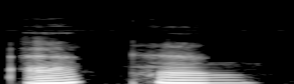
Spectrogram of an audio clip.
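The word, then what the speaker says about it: Arhan: Đại A La Hán là tiếng Ấn Độ, nguyên âm đọc là Ác Hăng,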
